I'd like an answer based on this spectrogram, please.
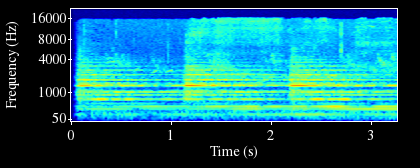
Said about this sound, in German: Die Glocken der Basilika läuten. 12 Uhr Mittag.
